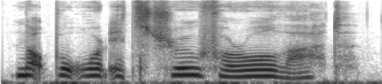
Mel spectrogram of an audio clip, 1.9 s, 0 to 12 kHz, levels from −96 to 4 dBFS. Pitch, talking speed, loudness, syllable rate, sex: 220 Hz, 250 wpm, -15 LUFS, 4.7 syllables/s, female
